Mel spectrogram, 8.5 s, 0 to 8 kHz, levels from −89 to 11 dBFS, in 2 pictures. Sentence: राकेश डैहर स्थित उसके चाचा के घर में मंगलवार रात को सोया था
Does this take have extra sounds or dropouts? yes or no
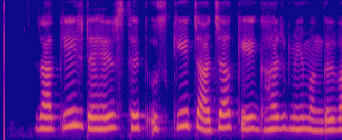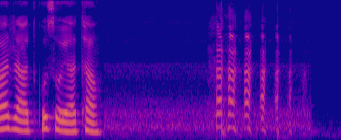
yes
